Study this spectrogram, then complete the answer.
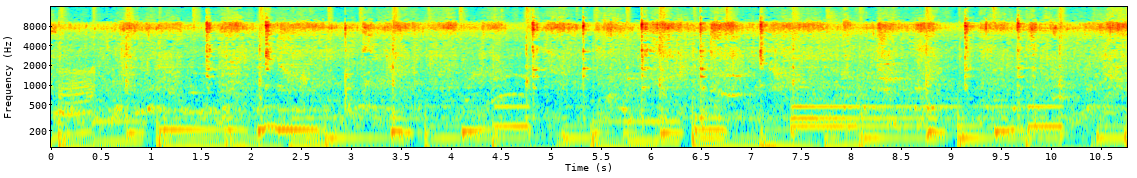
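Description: Chopped chili being stirred as it fries in a pan with asam kandis for Padang-style dendeng batokok: a steady loud sizzle with repeated scraping stir strokes throughout, no talking.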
